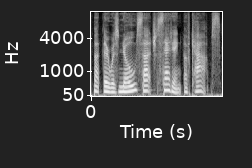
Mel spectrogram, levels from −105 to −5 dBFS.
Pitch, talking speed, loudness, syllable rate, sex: 195 Hz, 180 wpm, -16 LUFS, 4.0 syllables/s, female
